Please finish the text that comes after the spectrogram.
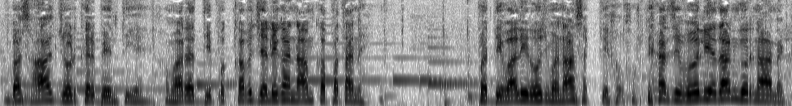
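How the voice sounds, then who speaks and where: A man with a high-pitched voice preaches a devotional sermon, telling simple parables to the congregation. He keeps stopping to lead a call-and-response chant. Soft music sits faintly in the background. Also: steady tone, unhurried. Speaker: satsang preacher.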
